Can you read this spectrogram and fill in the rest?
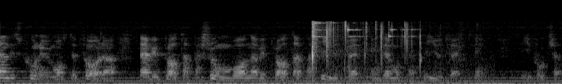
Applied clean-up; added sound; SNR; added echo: none; Shatter / Crushing; -3 dB; reverberation time 0.2 s.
